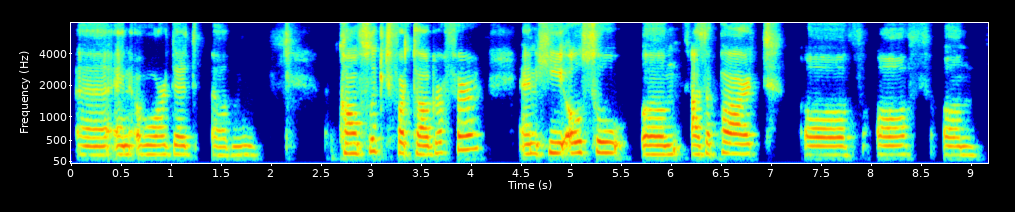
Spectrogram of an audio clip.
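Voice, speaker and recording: A Bosnian-accented woman in her thirties speaks English earnestly on a video call, halting now and then between phrases as she thinks aloud. Her pitch sits in the ordinary middle range for a woman. She is picked up by a webcam in a small book-lined office. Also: darkish tone. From Bosnia and Herzegovina. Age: 30s. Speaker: panel speaker. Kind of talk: webinar talk. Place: small office with shelves of books, indoors.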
